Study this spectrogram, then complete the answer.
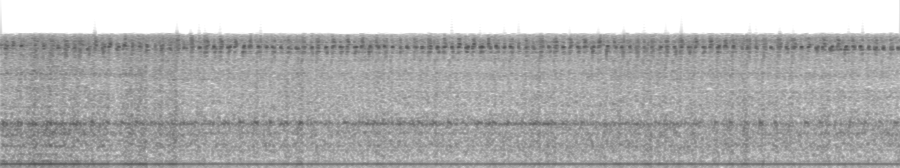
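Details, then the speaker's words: Corvette at idle with a steady high squeal that never changes pitch; spraying water on the harmonic balancer grooves silenced it, ruling out the pulleys, so the belt is slipping; tensioner spring possibly weak. "water on the harmonic balancer in those Groves makes it go away so as I said that eliminates all the pulley it's not a py so it's the belt"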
